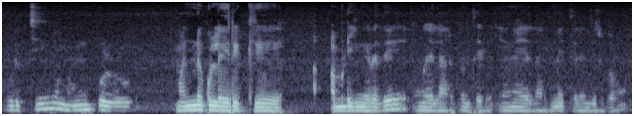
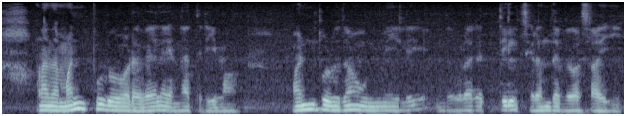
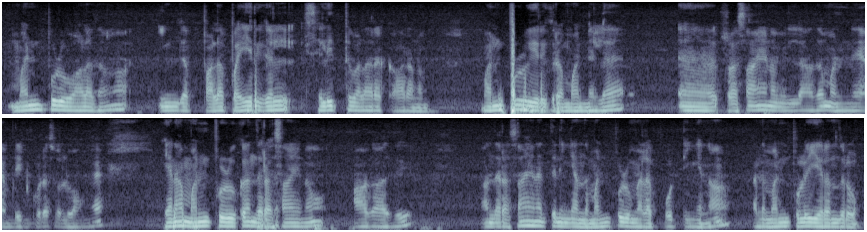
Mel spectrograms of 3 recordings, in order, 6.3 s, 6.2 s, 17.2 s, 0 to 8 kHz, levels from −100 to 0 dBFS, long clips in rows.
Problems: none marked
